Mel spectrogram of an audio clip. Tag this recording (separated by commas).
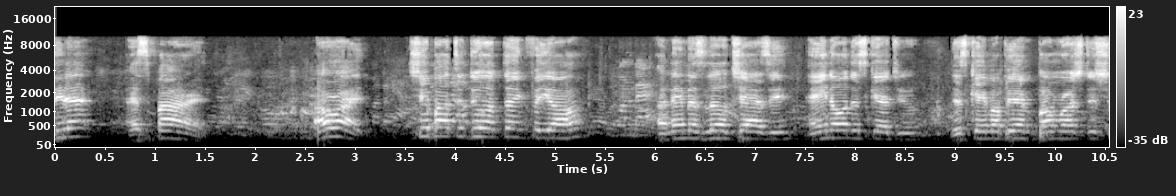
Speech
